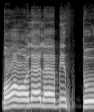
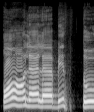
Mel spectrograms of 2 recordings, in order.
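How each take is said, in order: Both takes have the same delivery.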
